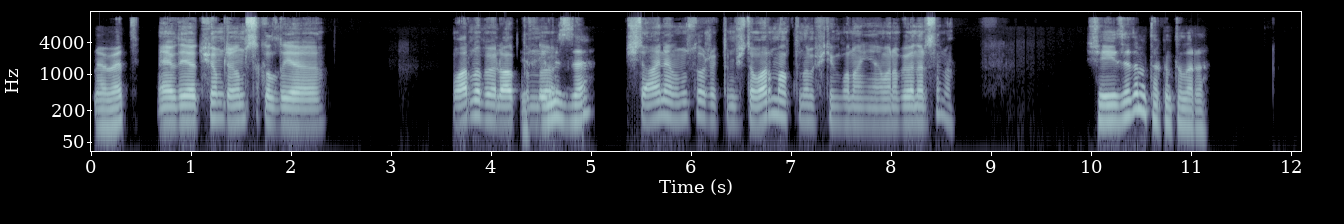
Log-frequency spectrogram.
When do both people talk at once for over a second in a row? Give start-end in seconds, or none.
none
